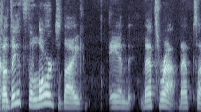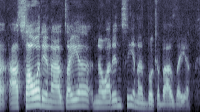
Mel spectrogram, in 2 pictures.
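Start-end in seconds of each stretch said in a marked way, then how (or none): 0.0-5.8 put-on slow, drawn-out, drunk Southern accent. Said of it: "Drunk and, uh, Southern accent".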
